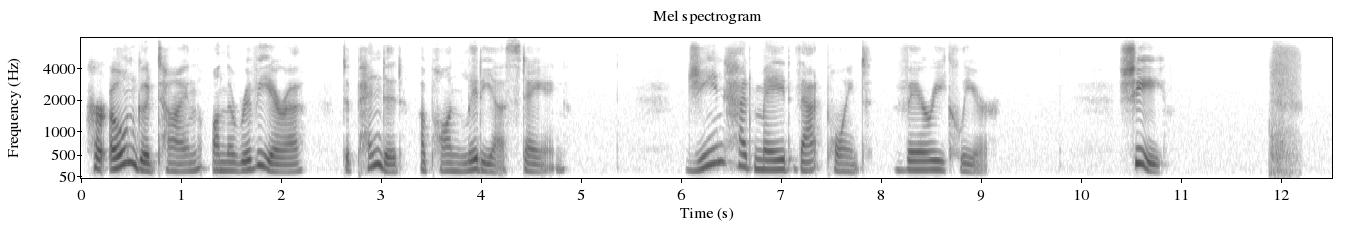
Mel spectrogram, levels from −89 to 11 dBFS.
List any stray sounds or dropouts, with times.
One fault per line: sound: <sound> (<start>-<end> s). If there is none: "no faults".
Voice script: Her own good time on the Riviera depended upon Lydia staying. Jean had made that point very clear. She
sound: breath (11.9-12.2 s)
